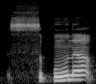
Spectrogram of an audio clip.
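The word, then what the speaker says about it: subpoena: next question जो है what does सपोना mean ठीक है एस यू यहां पे बी साइलेंट रहता है पी ओ ई एनई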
